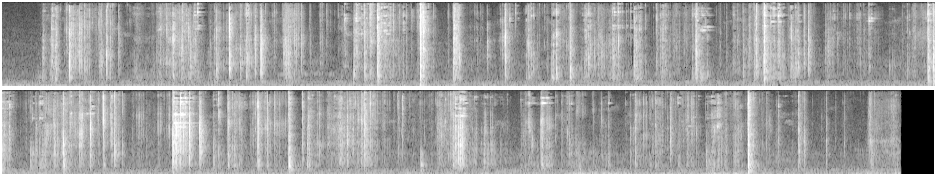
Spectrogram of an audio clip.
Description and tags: Walking on broken glass.
OWI, crunch, broken-glass, glass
